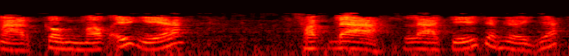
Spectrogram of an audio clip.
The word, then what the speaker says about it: Phật Đà: Mà chữ Buddha thì trong chữ Hán dịch âm người Việt đọc là Phật Đà. Đó, là Phật Đà. Chữ Đa mình đọc là Đà, chữ Bút mình đọc là Phật.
